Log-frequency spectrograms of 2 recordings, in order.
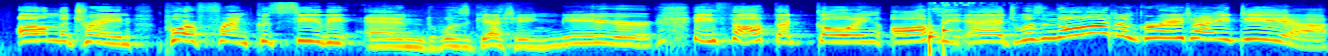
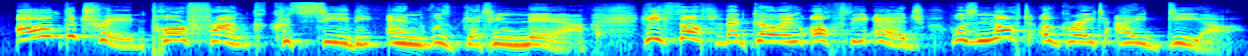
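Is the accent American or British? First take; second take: American; British. First: It is read in an American accent. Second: It is read in a British accent.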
